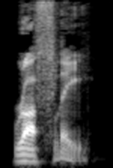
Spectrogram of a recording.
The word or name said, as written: roughly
